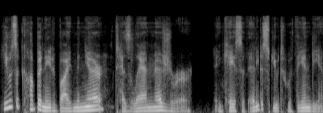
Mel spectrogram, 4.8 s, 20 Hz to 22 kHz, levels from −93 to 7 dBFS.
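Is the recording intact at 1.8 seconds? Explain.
No. A skip ahead occurs at 1.83 to 1.85 s. Roughly a second of audio was thrown away, most likely by the jitter buffer as it overflowed and discarded a backlog while later audio was already waiting. Playback lurches forward with no filled gap, so the sound on either side of the jump is butted almost directly together, cutting abruptly from one point in the speech to a moment about a second further on.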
